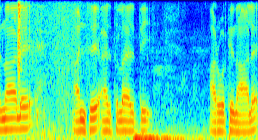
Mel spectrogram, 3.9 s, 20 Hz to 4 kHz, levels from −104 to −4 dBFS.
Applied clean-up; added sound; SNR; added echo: none; Fire; 3 dB; none.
